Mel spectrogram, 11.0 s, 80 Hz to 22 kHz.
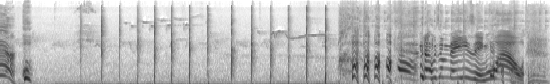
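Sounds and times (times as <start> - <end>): rhythmic hand clapping: 1.5 - 7.8.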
